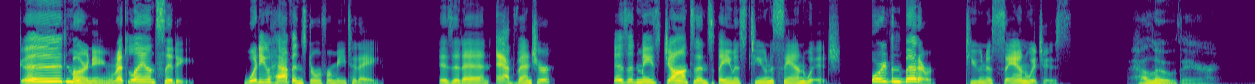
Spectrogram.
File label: English animation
